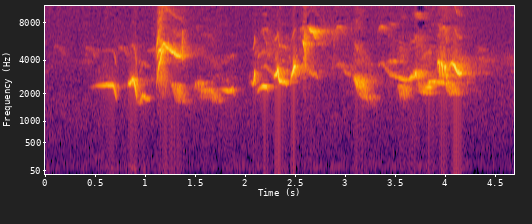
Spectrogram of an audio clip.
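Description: Bird chirping in an animated Hindi folk tale about a king turned into a bird: bright, repeated tweets and short trills in three bursts, close and clear over a faint low background, no talking.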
